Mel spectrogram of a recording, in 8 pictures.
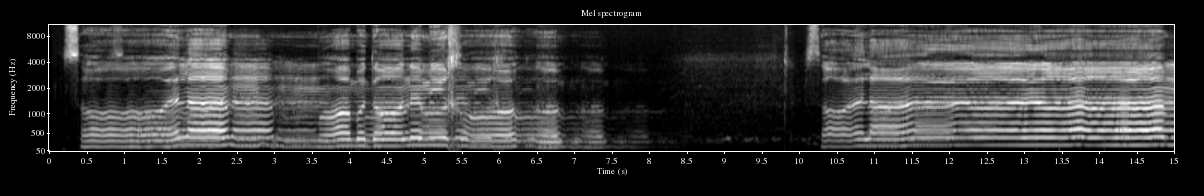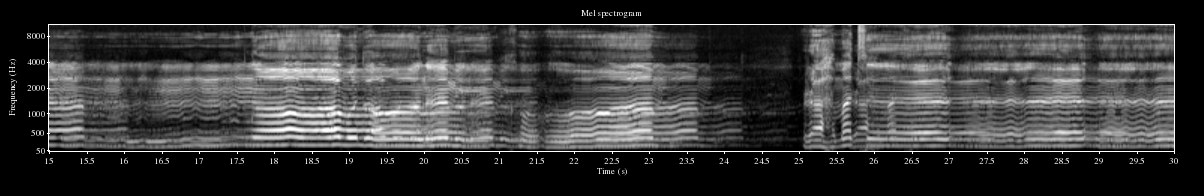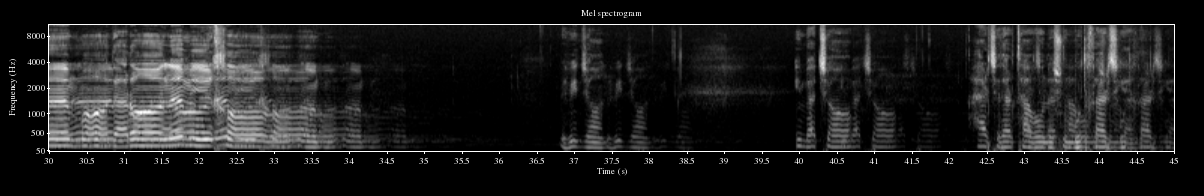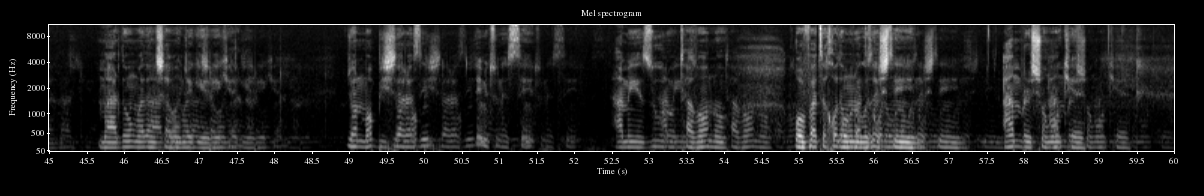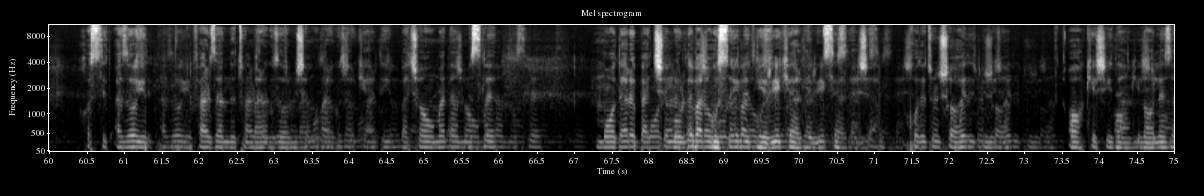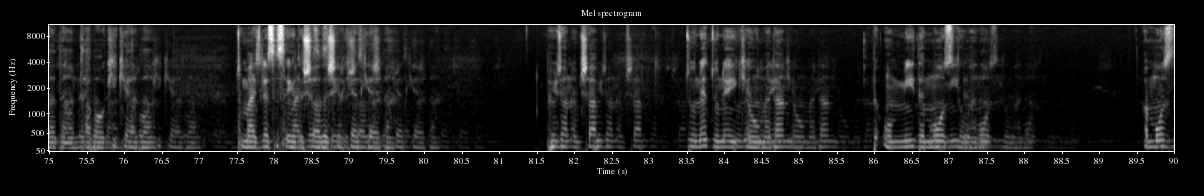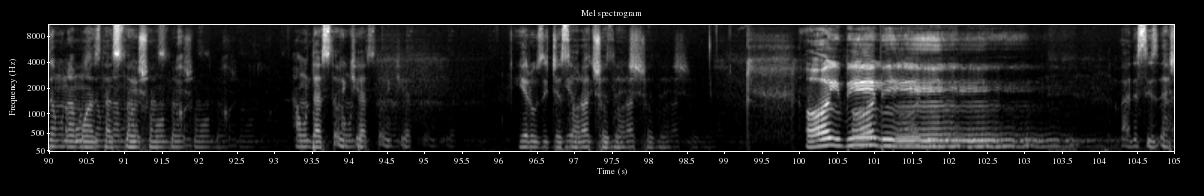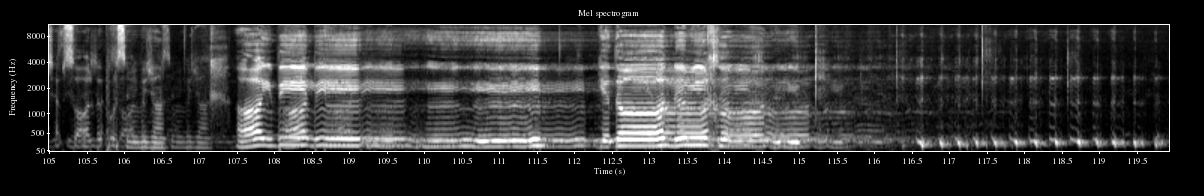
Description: مناجات پایانی | سائلم آب و دانه میخواهم | شنبه ۳۰ مرداد ۱۴۰۰
دهه اول محرم الحرام ۱۴۴۳ | شب سیزدهم | شنبه ۳۰ مرداد ۱۴۰۰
